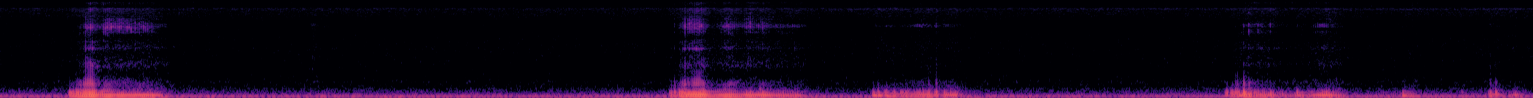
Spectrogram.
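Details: Soft, low snoring from a black Shiba Inu asleep at home, with gentle rasping breaths every four to five seconds and a few fainter snuffles between them in a quiet room.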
